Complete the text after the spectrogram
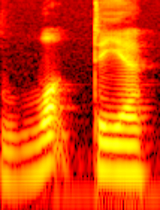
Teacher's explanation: the word do, as well as the word you actually, can be pronounced as weak forms, which means that the vowel in do and you can be pronounced as a schwa.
